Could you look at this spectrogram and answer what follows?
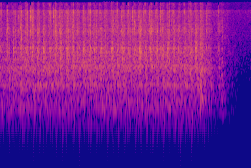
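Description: A sewing machine stitching fabric for a child's chef's hat, a fast, even close mechanical whir that runs steadily for about three seconds and then winds down to a stop.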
